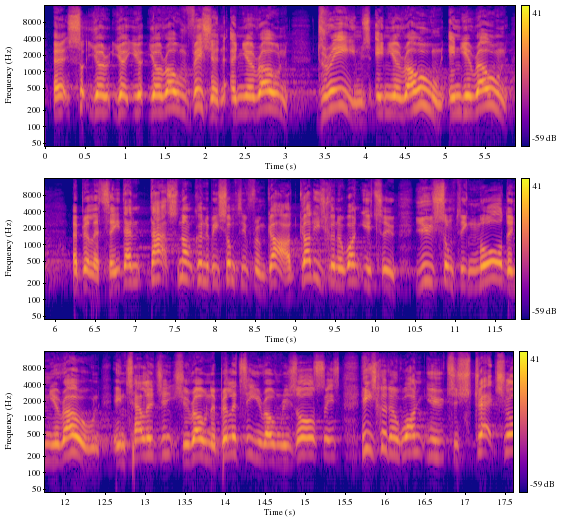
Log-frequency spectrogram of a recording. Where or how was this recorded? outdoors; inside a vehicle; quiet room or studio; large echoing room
large echoing room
